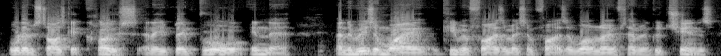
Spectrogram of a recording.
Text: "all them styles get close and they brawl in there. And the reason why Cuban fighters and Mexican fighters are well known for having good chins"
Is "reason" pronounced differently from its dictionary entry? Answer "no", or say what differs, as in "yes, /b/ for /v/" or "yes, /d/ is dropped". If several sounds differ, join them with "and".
no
